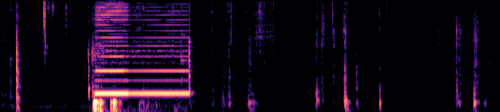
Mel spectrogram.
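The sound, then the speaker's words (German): A single loud, steady electronic tone from a phone line, lasting about a second, as an outgoing call to McDonald's rings through, followed by faint scattered clicks and quiet background noise. “Jetzt, äh, jetzt ruf bei Mac an!”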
